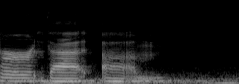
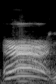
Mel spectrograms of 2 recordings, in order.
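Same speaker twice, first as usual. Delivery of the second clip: put-on loud, high frustrated toddler growl; mock tantrum growl; 10 semitones higher, 10 dB louder than usual. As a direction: growl like a four-year-old mid-tantrum. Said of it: "having a temper tantrum".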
